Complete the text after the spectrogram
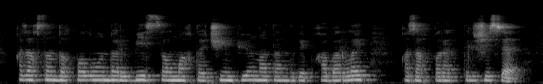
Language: Kazakh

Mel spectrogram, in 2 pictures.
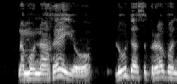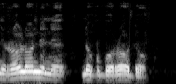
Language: Esperanto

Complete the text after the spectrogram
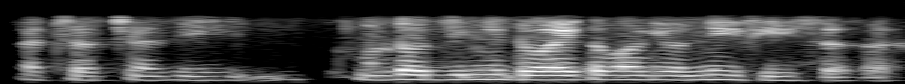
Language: Punjabi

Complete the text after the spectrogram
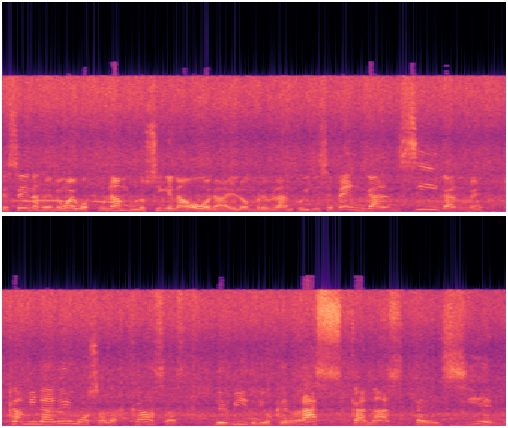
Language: Spanish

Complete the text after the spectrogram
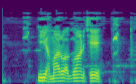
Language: Goaria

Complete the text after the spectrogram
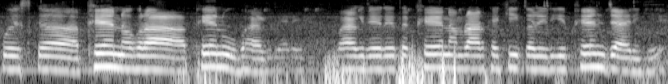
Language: Maithili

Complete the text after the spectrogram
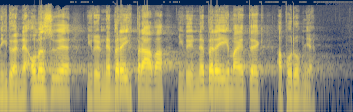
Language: Czech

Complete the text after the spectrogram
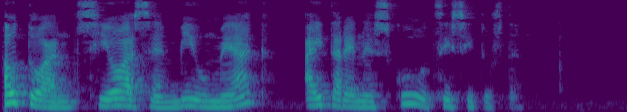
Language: Basque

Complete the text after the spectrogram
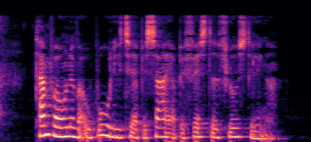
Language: Danish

